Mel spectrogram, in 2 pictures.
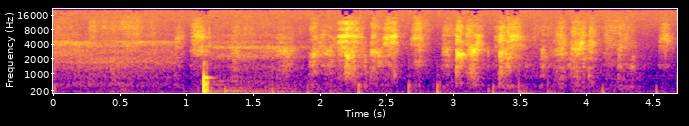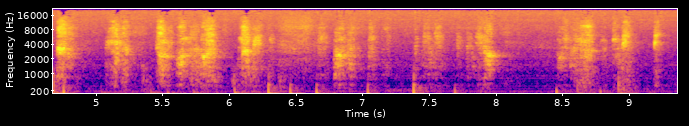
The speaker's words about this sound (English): You can mute us while we type if you want. No, right, I like it. Type yeah, I'm typing.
